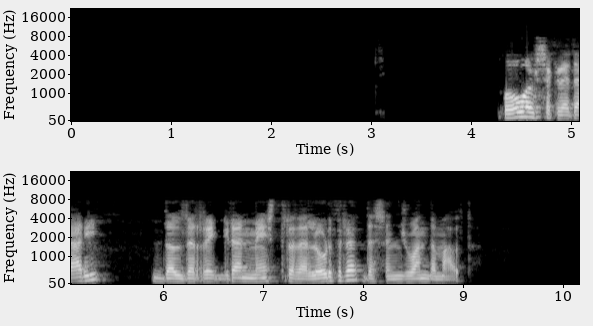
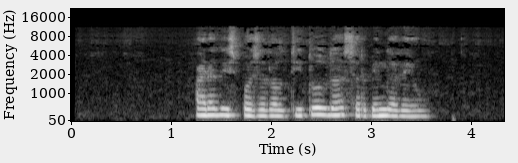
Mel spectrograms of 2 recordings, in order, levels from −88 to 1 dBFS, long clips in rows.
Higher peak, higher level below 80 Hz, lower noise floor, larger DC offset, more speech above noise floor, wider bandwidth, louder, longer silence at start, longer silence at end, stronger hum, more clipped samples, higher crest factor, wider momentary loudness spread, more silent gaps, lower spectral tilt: first, 0 dBFS vs -4 dBFS; about the same, -66 dBFS vs -62 dBFS; first, under -90 dBFS vs -58 dBFS; neither; first, over 72 dB vs 42 dB; second, 8 kHz vs 11.5 kHz; about the same, -18 LUFS vs -17 LUFS; first, 4.35 s vs 1.25 s; first, 1.2 s vs 0.75 s; neither; neither; first, 22 dB vs 16 dB; about the same, 10 LU vs 10 LU; neither; about the same, -5 dB/octave vs -6 dB/octave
